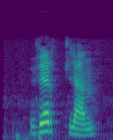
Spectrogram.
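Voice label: "вертлян", Komi, female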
